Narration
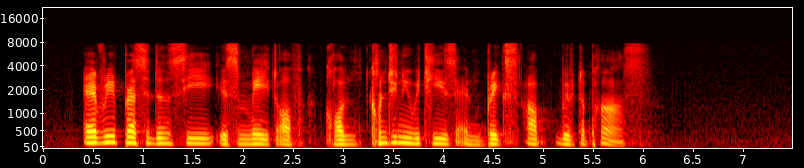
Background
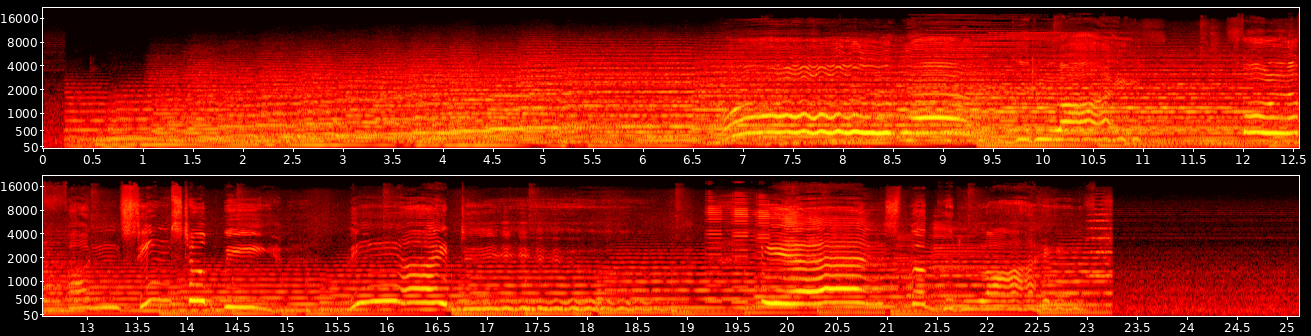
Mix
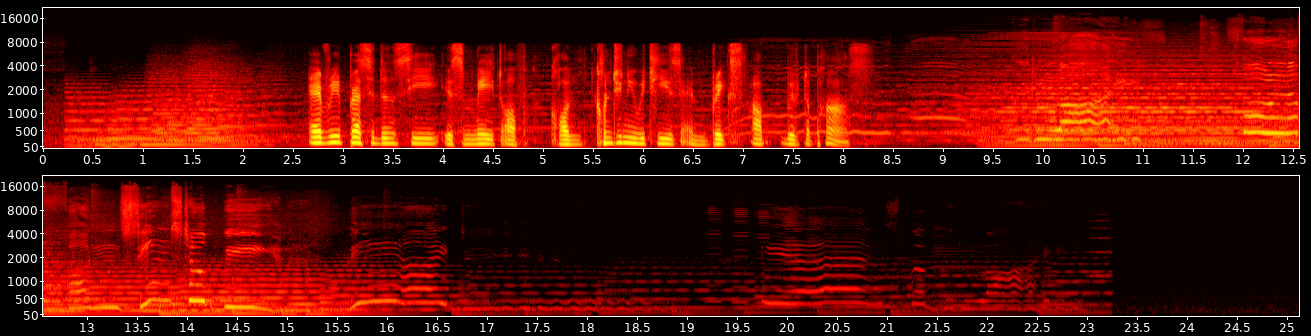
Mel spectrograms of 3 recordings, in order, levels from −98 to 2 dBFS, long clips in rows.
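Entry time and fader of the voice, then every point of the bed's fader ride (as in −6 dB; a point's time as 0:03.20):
2.25 s, 0.0 dB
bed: 0:01.74 −5 dB
0:02.53 −25 dB
0:08.92 −25 dB
0:10.12 −5 dB
0:15.07 −5 dB
0:17.02 −32 dB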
